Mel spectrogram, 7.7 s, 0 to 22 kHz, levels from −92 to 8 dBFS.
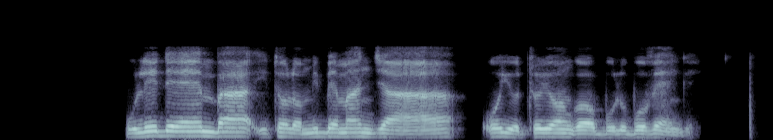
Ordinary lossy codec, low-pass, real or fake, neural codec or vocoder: Opus, 64 kbps; 5.4 kHz; fake; codec, 16 kHz in and 24 kHz out, 1 kbps, XY-Tokenizer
